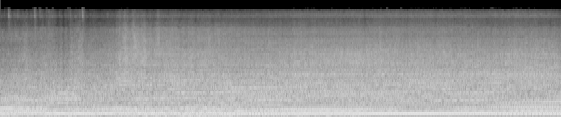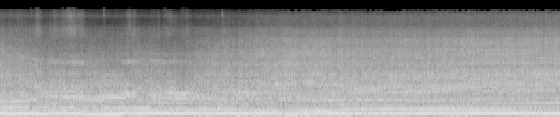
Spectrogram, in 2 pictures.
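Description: A race car engine roars loudly from close by, its pitch rising and falling as it speeds up and slows down.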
